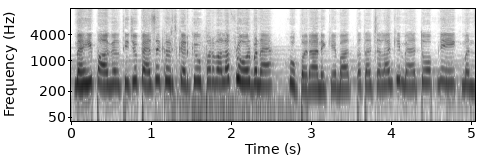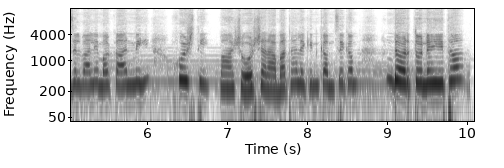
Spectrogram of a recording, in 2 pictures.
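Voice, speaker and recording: A woman's voice: high-pitched, moderate pace, dark tone, faint music behind, lightly acted. A woman playing a young, dramatic, exasperated new bride in a cartoon family story. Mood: frightened.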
